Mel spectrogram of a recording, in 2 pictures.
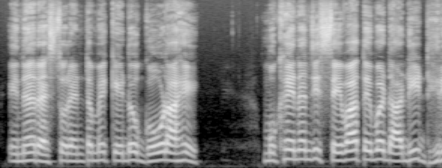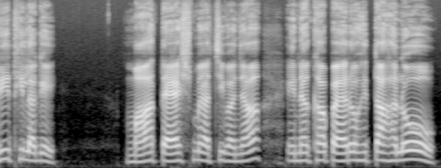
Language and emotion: Sindhi, angry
